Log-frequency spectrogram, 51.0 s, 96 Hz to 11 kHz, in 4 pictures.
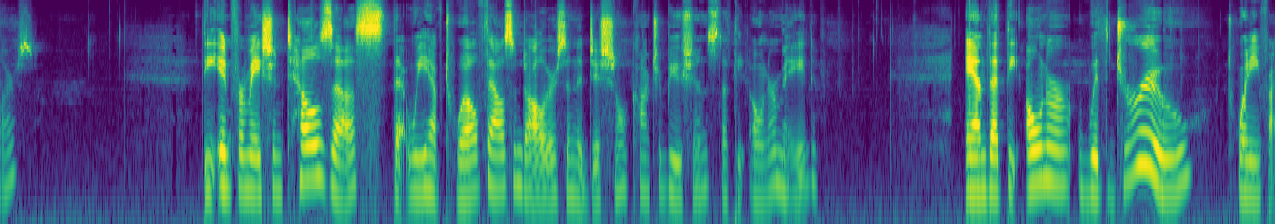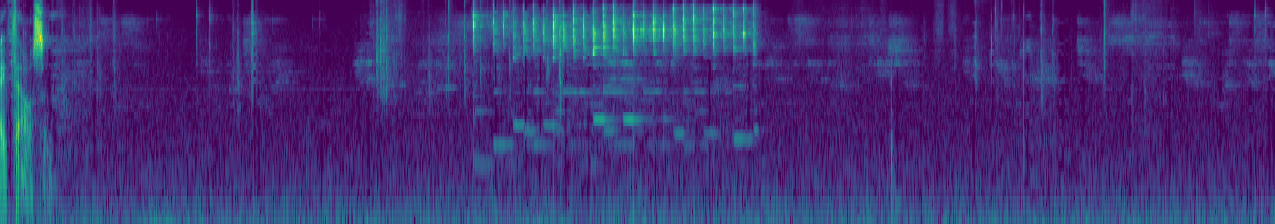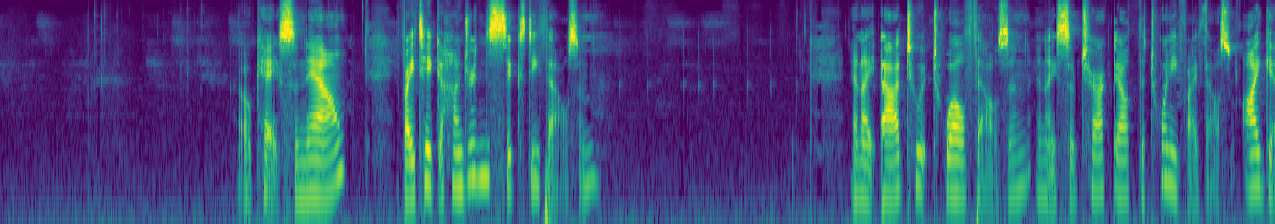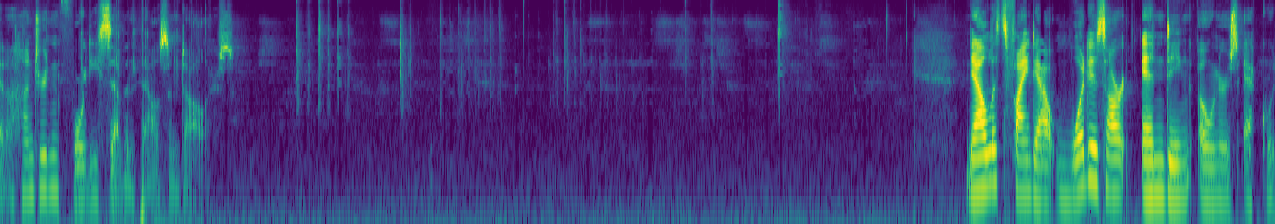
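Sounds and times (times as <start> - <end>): keyboard typing: 17.2 - 20.4, 41.2 - 44.6
fast high clicks: 17.4 - 20.4.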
